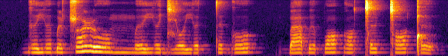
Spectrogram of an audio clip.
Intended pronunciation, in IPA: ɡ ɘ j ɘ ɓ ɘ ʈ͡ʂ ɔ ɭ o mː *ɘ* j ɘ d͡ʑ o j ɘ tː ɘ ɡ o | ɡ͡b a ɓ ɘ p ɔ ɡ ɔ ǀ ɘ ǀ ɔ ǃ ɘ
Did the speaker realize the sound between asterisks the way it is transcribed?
yes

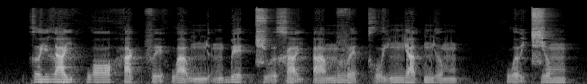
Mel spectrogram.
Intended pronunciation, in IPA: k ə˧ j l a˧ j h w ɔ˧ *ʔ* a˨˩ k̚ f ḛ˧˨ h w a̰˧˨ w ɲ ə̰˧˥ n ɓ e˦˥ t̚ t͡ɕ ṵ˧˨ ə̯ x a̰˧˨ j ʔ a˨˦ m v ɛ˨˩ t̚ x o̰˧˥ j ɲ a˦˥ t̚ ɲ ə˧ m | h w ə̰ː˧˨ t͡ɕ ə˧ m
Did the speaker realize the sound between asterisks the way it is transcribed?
no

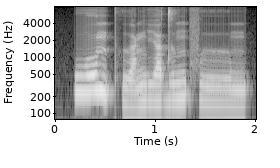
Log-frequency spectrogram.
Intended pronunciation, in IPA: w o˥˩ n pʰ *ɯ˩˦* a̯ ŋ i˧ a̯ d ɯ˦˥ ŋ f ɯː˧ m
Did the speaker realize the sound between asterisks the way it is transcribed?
yes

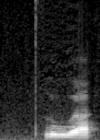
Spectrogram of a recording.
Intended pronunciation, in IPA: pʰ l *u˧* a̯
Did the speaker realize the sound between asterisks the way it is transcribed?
no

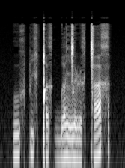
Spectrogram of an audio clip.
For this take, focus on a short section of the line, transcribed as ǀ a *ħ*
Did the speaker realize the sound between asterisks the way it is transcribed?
no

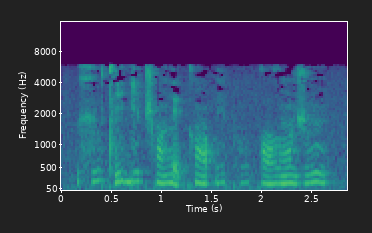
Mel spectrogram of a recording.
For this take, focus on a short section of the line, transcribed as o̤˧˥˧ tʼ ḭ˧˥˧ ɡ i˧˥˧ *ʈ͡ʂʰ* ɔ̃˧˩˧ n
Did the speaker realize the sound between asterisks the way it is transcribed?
no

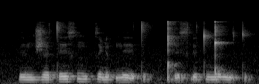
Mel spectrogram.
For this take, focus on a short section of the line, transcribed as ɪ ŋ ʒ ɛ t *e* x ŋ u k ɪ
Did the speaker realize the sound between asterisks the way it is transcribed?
yes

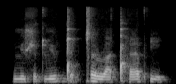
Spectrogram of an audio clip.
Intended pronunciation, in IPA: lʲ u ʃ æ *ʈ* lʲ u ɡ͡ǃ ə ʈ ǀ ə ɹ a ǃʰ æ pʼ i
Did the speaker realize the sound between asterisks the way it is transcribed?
yes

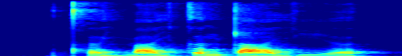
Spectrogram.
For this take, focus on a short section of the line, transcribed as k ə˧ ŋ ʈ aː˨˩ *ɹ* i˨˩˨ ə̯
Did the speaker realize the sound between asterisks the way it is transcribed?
no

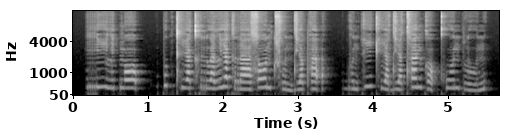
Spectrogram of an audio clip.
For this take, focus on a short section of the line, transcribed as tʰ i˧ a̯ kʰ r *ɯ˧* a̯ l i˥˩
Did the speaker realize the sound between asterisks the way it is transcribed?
no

